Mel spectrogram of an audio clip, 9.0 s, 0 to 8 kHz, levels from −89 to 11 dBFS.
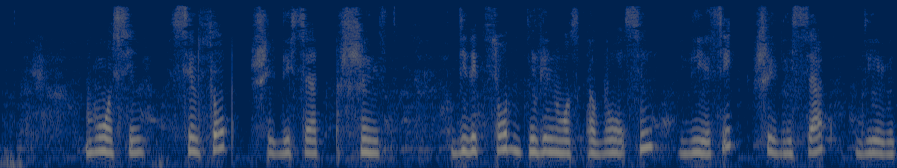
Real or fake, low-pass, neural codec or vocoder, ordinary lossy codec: fake; 7.2 kHz; codec, 24 kHz, 1.5 kbps, HILCodec; MP3, 32 kbps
